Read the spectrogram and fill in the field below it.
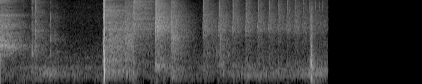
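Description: A pistol's mechanism clicks sharply as it is handled.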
